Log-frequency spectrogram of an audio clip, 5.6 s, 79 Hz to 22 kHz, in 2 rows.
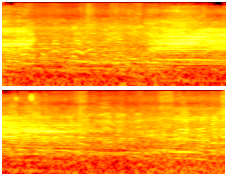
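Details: At a Chittagong cattle market, 13 November 2025, a Sahiwal bull calf lets out a long, wavering low moo that rises slightly then sags, with market hubbub and talking throughout.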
